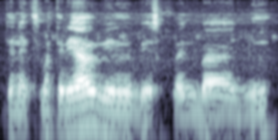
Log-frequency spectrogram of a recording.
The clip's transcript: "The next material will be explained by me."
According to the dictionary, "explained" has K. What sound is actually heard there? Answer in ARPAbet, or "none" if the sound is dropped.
none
